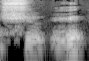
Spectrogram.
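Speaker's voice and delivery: 始 dipped rather low; soft, low third-tone 始. Shown as a demonstration. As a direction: sink 始 to the bottom of the voice. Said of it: "make it rather low".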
